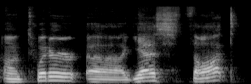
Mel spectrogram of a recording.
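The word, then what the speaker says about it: Thoth: I go by Atlantic Thought on Twitter. Uh yes, thought like the thoughts in your head is the way you pronounce the word thought.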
